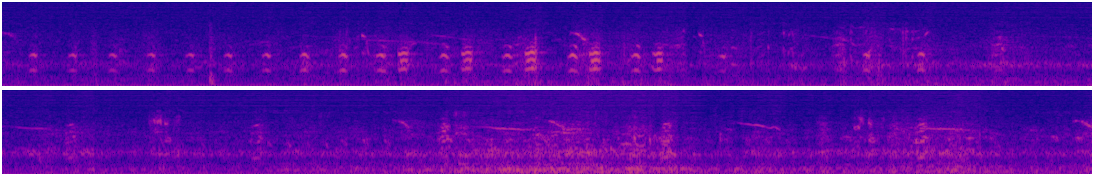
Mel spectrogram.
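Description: Spotted hyenas giggling: a fast, even run of short high calls, about six a second, for the first three seconds. After that come scattered higher calls and a rougher, noisier stretch late on. The giggle is typical of hyenas excited or under threat.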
